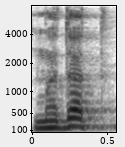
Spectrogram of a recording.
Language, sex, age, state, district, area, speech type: Marathi, male, 45-60, Maharashtra, Yavatmal, rural, read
